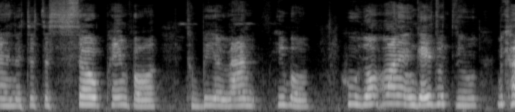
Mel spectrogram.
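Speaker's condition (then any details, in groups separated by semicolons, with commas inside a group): Cerebral palsy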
